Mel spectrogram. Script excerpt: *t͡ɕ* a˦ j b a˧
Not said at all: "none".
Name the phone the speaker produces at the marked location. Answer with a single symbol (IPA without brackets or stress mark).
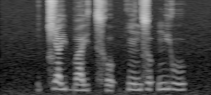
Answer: t͡ɕ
